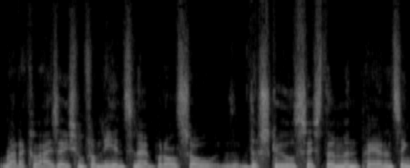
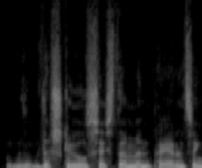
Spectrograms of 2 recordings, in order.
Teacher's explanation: he doesn't really say parenting with the R, right? It's almost like a like a like parenting parenting.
